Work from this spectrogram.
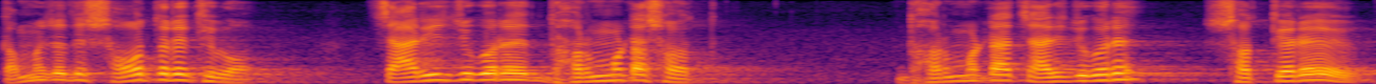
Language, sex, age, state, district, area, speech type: Odia, male, 45-60, Odisha, Nayagarh, rural, spontaneous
